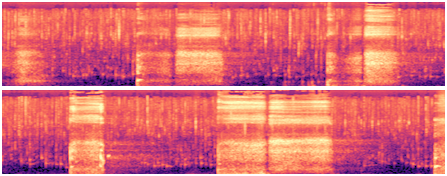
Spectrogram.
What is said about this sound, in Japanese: かき回してほぐして、もっと注いでくれやっしょ。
